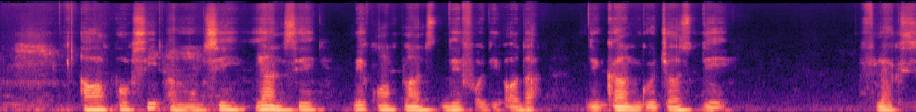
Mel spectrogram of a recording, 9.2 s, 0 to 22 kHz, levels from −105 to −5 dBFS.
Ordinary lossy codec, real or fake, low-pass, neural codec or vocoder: none; fake; 19.8 kHz; codec, 44.1 kHz, 7.8 kbps, DAC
